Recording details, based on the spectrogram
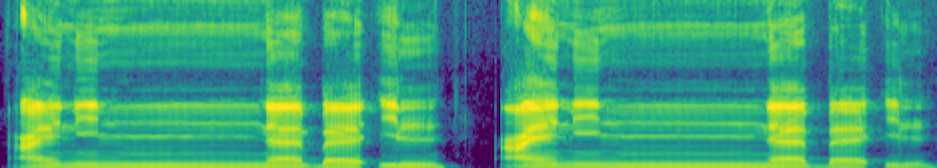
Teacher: Walaupun ada dalam penulisan, alif lam tak perlu dibunyikan. Maka yang perlu dibunyikan sebelumnya tu huruf yang berbaris iaitu huruf nun yang berbaris bawah >> terus masuk pada huruf yang bersabdu. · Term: alif lam syamsiah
